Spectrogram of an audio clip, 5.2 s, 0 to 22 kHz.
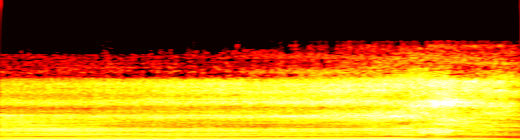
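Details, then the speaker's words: Dumpster-found Chinese 48cc quad with new fuel lines, started by jumping the starter solenoid since the key is disconnected: steady even buzz while blipped, holds pitch cleanly then eases down; smooth healthy running. "You saw the quad runs good, and this is where the ignition is, so I'm going to take off that body work so we can get to it."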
